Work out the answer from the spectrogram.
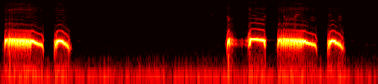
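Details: Spotted dove cooing, played to lure wild doves in fast: the tail of one phrase, a quiet gap, then a complete phrase of a short coo, a steady hoot, a long burry coo and a dropping last note.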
